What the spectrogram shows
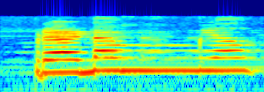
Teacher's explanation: ಪ್ರಣಮ್ಯ ನ ಮೇಲೆ ಆಘಾತ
